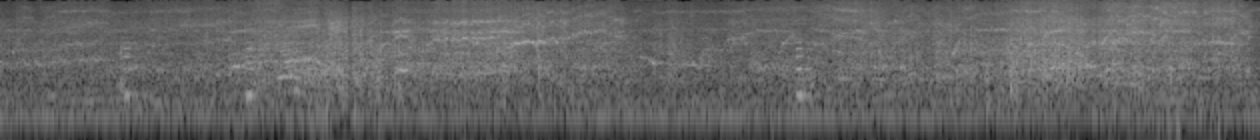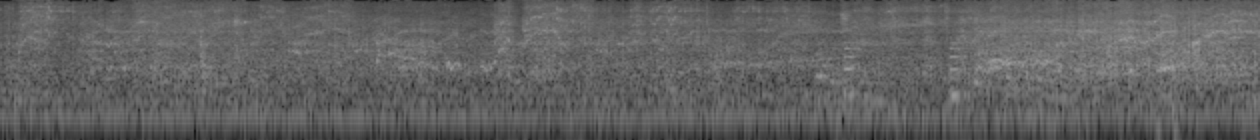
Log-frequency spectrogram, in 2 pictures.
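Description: Small electric motors of remote-control cars whine in high, shifting pitches.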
